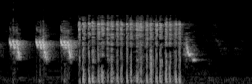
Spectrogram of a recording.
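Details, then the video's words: Three loud sharp chirps from a nightingale, then a rapid, loud, rattling churr of dense pulses lasting about a second, ending in a short downslurred note. "تغريد طائر العندليب"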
